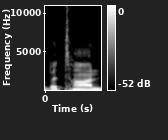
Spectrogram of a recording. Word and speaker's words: Bataan: You know, we usually say Bataan, the Bataan Death March. That clearly is not correct. – No, this is confusing. They say it should be pronounced Bataan, like a Bataan.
